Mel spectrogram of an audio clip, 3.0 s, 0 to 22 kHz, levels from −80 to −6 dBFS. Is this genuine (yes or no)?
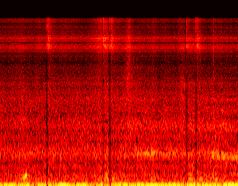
no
